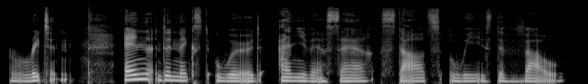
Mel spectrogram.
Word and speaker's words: anniversaire: E, and the final E here is silence. You do not pronounce it. So we have serre. Serre. All right, so that gives us anniversaire.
